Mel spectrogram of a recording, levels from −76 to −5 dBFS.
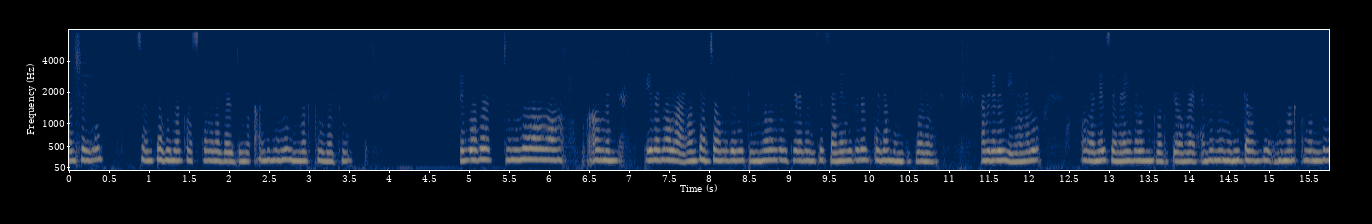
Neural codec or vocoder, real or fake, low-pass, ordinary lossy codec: codec, 16 kHz, 0.5 kbps, FreqCodec, smaller model; fake; none; none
